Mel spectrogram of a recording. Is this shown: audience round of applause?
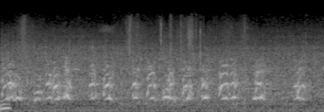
no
